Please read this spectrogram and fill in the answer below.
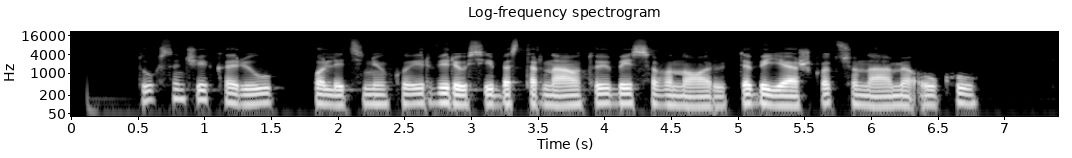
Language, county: Lithuanian, Vilnius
